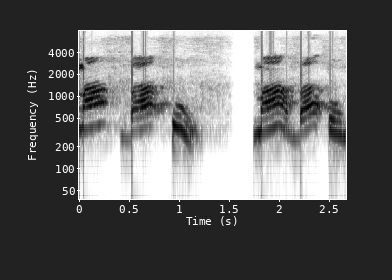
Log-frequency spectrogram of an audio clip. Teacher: तो म ब और उ ये तीनों होठ से हो रहे हैं। तीनों की होठ से आकृति बनी जा रही है। और इसमें जो आ है ना आ ये नहीं हो रहा। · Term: ओष्ठ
